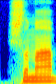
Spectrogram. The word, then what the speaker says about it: Shlama: Shlama, both syllables carry equal weight. The final ma lands with a sense of completeness and arrival.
